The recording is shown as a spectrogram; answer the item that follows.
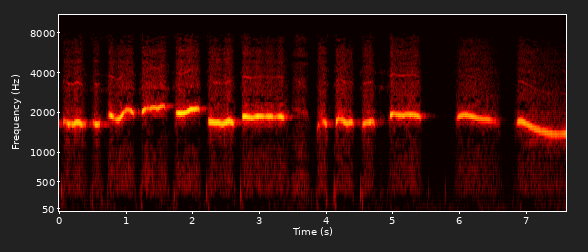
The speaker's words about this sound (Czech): Haha, tak pa, pískám.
